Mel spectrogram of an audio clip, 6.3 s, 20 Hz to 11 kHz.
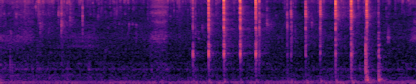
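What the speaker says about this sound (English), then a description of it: "It's starting to leak now. Yep, there it is. Just let it leak like that." Coolant drips from the thermostat housing of a 2015 Jeep Wrangler 3.6, falling as quick, sharp, close ticks that come in an uneven patter over a low background hum.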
